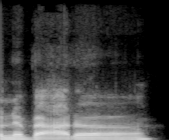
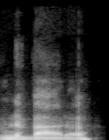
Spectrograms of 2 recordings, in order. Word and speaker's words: Nevada: a travel nurse up and down Vegas Reno Nevada I love Nevada so much so that I learned that it's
